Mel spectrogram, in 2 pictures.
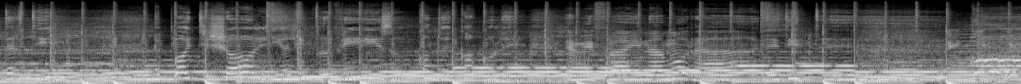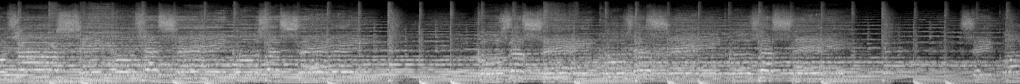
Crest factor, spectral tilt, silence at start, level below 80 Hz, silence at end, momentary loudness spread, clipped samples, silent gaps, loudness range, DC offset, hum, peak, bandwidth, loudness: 10 dB; -5 dB/octave; 0 s; -22 dBFS; 0 s; 5 LU; under 0.1%; none; 3 LU; under 0.1%; none; 0 dBFS; over 20 kHz; -10 LUFS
